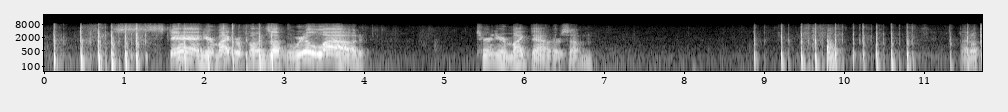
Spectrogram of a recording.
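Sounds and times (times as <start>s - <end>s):
typing on a computer keyboard: 0.0s - 3.0s, 8.9s - 11.7s
speech: 1.6s - 4.1s, 5.4s - 6.9s, 11.5s - 11.7s.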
